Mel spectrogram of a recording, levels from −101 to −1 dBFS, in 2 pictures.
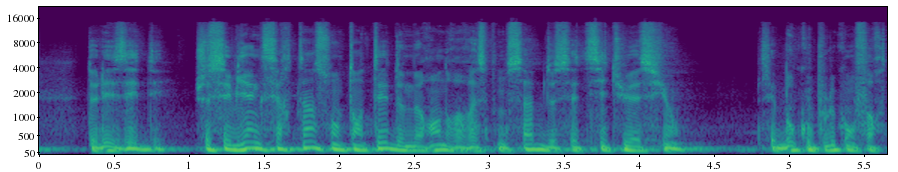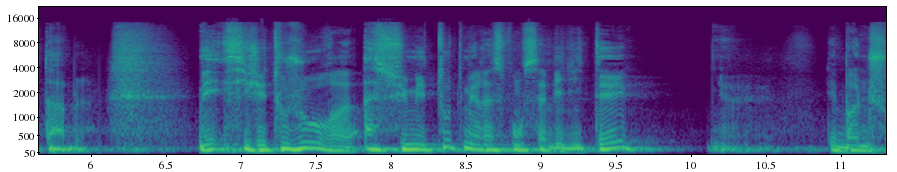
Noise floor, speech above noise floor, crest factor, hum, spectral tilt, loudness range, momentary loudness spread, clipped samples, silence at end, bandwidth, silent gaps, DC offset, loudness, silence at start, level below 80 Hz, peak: -52 dBFS; 21 dB; 14 dB; none; -4.5 dB/octave; 3 LU; 13 LU; under 0.1%; 0 s; 15 kHz; none; under 0.1%; -32 LUFS; 0 s; -66 dBFS; -18 dBFS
